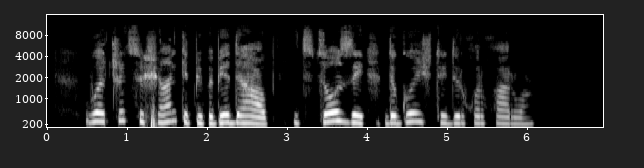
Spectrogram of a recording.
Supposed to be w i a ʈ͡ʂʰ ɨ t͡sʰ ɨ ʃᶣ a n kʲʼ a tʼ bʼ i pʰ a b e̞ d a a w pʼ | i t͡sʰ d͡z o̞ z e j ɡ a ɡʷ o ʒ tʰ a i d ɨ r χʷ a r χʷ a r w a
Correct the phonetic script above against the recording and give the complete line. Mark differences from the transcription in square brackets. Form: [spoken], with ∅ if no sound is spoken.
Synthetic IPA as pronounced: w i a ʈ͡ʂʰ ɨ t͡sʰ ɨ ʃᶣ a n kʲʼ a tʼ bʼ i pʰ a b e̞ d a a w pʼ | i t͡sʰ d͡z o̞ z e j [d] a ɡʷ o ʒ tʰ a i d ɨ r χʷ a r χʷ a r w a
